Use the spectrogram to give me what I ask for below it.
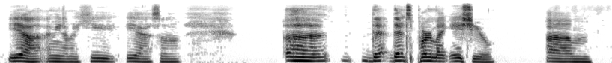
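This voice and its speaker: Someone with an American accent speaks at a very slow pace, leaving long, frequent pauses. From Ohio, Akron area. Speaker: interview guest, gamer. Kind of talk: casual interview chat. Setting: video call live stream. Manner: halting, stammering.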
